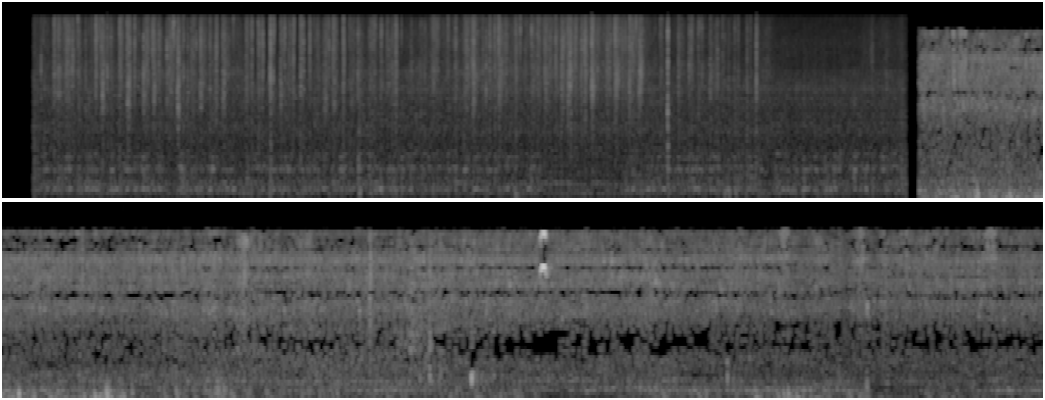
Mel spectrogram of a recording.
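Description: Faint, fine crackling clicks, then after a cut a louder stretch of an Asian small-clawed otter being hand-fed meat: rumble and knocks of handling, with one brief high squeak in the second half.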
